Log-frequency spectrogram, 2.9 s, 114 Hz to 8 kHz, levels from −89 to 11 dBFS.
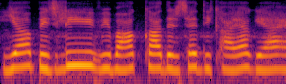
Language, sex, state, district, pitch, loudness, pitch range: Hindi, female, Jharkhand, Garhwa, 255 Hz, -15 LUFS, 245-270 Hz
